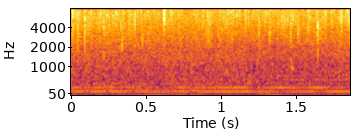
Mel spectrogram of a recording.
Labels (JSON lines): {"label": "biophony, midshipman", "recorder": "SoundTrap 500"}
